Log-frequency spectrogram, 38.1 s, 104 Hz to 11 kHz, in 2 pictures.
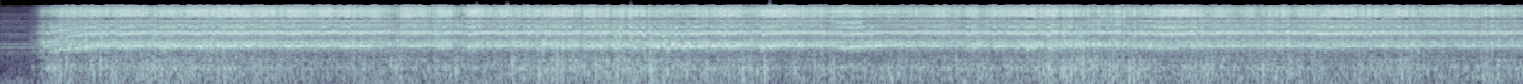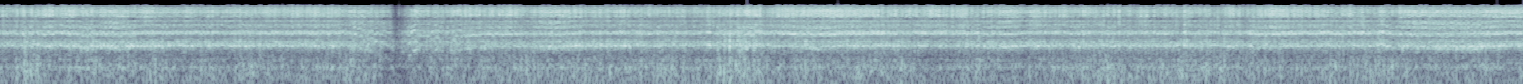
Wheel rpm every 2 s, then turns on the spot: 80, 230, 240, 230, 230, 230, 240, 230, 230, 240, 230, 220, 170, 230, 230, 230, 230, 230, 220.
none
